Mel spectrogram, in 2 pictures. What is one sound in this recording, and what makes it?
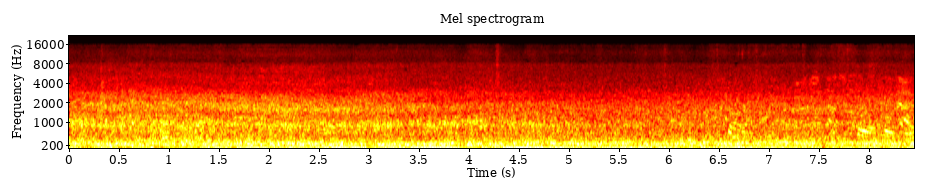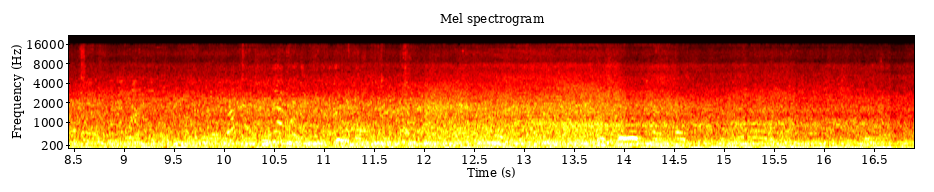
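City traffic hums steadily on a wet street nearby.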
